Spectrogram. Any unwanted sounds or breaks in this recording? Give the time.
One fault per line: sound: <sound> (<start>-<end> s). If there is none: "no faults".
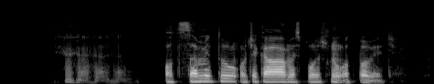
sound: laugh (0.5-1.4 s)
